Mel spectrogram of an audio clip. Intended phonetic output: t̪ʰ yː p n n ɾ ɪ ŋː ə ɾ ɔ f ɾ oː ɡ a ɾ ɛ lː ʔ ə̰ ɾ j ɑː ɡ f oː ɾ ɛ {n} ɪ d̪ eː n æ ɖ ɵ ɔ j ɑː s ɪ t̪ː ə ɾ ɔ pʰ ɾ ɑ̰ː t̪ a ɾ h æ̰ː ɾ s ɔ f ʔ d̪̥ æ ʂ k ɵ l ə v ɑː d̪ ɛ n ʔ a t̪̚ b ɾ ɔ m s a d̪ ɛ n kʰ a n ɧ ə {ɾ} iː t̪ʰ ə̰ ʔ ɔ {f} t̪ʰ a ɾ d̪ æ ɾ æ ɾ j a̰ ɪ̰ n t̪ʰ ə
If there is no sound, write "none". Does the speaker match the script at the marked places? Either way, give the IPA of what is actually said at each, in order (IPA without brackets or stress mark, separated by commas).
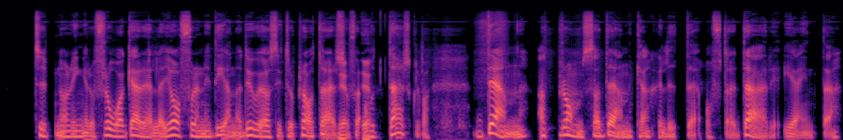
n, l, f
